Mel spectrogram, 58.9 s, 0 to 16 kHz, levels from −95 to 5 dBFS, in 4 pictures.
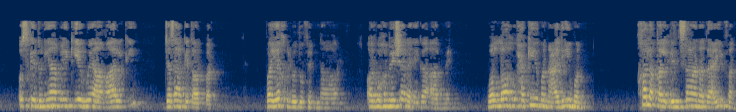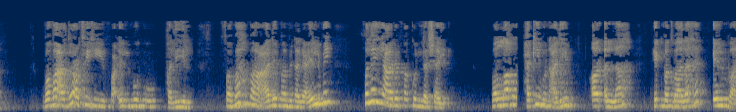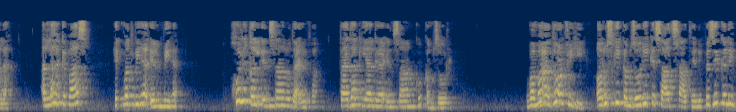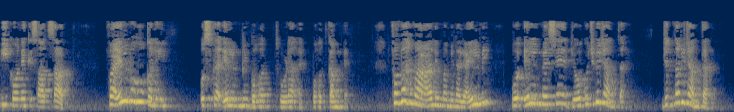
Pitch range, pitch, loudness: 180-240 Hz, 205 Hz, -20 LUFS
